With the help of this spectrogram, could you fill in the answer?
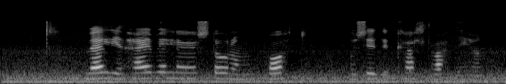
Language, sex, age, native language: Icelandic, female, 12, Icelandic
